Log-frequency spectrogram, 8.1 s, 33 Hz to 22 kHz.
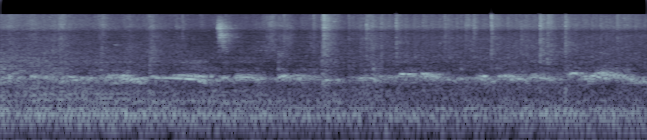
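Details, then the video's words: Thai black-spotted spotted dove, noted for a seven-note song, cooing in a soft, continuous low tone with gentle rises and falls, against a steady low rumble and faint clicks. "Cu gáy thái bông đen 7 sị"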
